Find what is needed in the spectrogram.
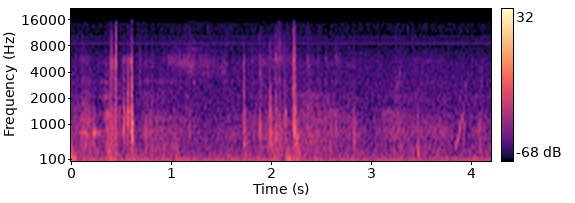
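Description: A few light knocks and clunks in a canoe as gear is handled over the side, over faint background noise. Two come close together about half a second in, and the sharpest comes just after two seconds.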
